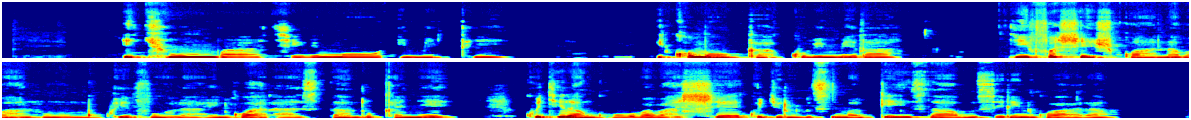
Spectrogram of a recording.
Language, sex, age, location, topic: Kinyarwanda, female, 18-24, Kigali, health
